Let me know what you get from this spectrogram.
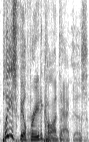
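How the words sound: It is read in a rude, condescending tone. The writer thinks the reader is foolish. "that didn't sound very nice. ... now I read it like this"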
